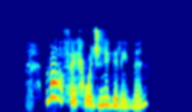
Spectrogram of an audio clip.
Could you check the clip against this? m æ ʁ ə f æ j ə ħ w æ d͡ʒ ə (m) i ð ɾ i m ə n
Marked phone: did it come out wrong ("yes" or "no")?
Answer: yes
